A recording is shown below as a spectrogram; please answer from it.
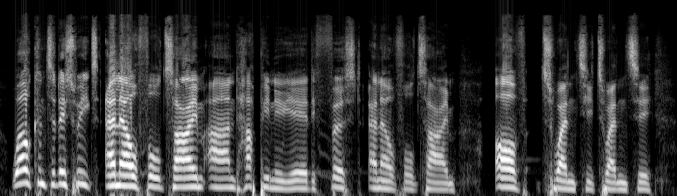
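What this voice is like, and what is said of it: Hoarse, slightly odd voice. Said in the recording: “we're all a bit hoarse and talking a bit weirder than normal because we had our NL Full Time belated Christmas drinks meetup on Saturday evening”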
